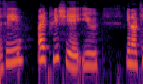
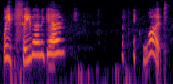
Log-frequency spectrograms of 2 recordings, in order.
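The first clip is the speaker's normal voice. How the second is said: high puzzled boss; 9 semitones higher than usual. Retold or imitated. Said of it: "And she's like".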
